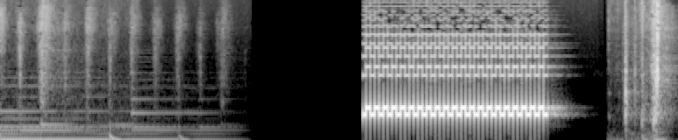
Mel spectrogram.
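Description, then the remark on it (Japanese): A single loud, steady telephone ring of a call to a telephone advice line lasts just over a second after a brief silence, followed by a short clatter as the call is picked up. Faint music fades out at the start. “はい、手あこり電話相談です。”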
